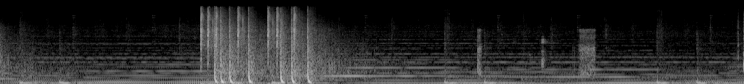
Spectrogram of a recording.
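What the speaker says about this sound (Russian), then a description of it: "кто из пулемета колотит из-под меня?" Machine gun fire in the military shooter game Arma 3: a dense cluster of loud rapid bursts lasting about a second, then scattered fainter shots and clicks over steady ambient background, with no talking.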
